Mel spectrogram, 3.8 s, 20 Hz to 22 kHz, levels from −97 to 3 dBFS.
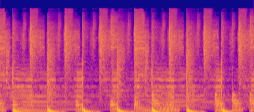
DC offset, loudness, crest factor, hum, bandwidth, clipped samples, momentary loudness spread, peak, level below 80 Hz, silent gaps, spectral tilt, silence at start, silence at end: under 0.1%; -18 LUFS; 16 dB; none; 16.5 kHz; under 0.1%; 3 LU; -2 dBFS; -24 dBFS; none; -2.5 dB/octave; 0 s; 0 s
